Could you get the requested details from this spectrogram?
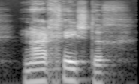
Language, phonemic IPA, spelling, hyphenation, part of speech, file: Dutch, /ˌnaːrˈɣeːs.təx/, naargeestig, naar‧gees‧tig, adjective, Nl-naargeestig.ogg
- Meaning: 1. melancholy, despondent 2. depressing, sombre, gloomy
